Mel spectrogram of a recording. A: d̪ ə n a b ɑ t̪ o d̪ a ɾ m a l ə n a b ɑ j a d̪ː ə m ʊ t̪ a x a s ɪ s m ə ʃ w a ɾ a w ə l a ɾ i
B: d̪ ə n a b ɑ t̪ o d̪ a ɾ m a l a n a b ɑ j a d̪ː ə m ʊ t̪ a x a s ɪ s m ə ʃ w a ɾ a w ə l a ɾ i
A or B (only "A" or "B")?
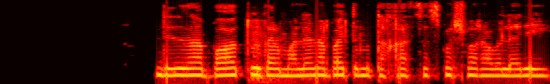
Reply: A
